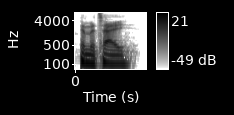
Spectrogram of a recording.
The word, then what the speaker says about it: Timothée: Also, we've been mispronouncing Timothy Chalamet's name. – How is it meant to be pronounced? – Timothée. – Oh, really? I've heard Timothy for most people. – Yeah, most people anglicize his name.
